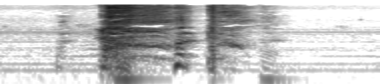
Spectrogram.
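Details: Adult with a head cold, blocked nose and blocked ear, feeling miserable: a few short, harsh cough bursts in a quiet room.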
